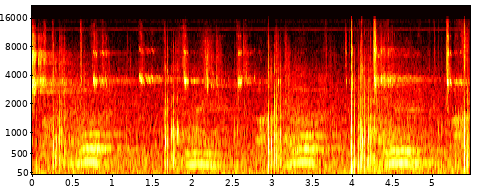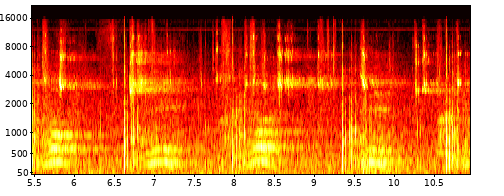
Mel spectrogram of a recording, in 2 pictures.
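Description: A tennis ball is struck back and forth with sharp pops of the racket.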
